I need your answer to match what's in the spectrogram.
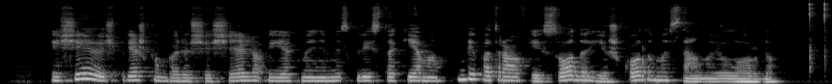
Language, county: Lithuanian, Šiauliai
